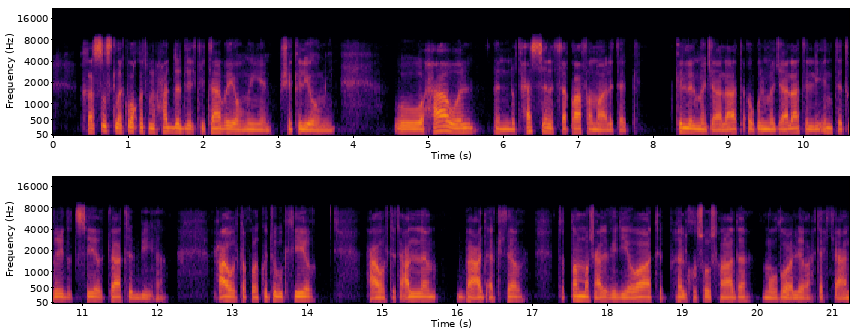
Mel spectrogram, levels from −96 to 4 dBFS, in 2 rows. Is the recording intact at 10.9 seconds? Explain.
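No. Opus voice compression runs throughout, including 10.9 s: low-rate SILK coding, likely near 10 kbps, cuts everything above 9.1 kHz and coarsens the speech, leaving it muffled, hoarse and slightly robotic.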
